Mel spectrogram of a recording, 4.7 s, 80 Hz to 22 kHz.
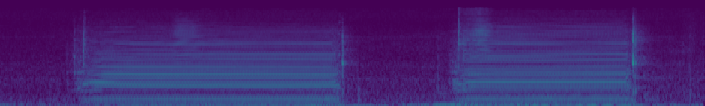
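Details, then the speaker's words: Janome 669 sewing machine, foot pedal pressed twice for about two seconds each: steady buzzing motor hum with no stitching rhythm, so the motor runs but nothing sews; owner suspects wrong settings, possibly broken. "so it just sounds like the wrong setting or something I don't know it could actually be broken might be"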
